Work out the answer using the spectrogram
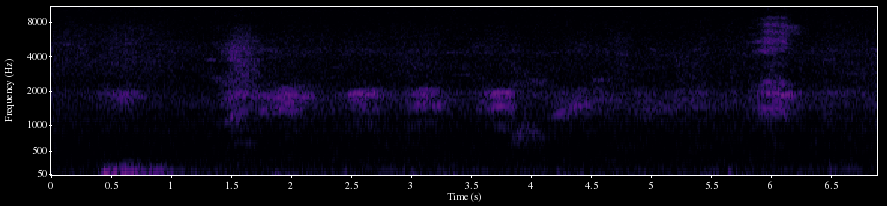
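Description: Faint bird calls, a string of short calls repeated every half second or so. A brief low rumble on the microphone about half a second in is the loudest moment.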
